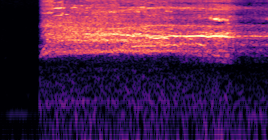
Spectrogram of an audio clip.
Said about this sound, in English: Why do they call that Nazgul? What the fuck is Nazgul? No, that's this one. Oh. You don't know what Nazgul's scream is?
